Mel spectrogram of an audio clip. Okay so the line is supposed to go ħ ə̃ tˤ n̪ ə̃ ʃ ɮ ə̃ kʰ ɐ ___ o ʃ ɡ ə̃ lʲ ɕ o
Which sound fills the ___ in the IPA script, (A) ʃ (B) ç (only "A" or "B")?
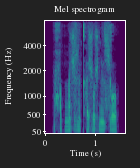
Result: A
